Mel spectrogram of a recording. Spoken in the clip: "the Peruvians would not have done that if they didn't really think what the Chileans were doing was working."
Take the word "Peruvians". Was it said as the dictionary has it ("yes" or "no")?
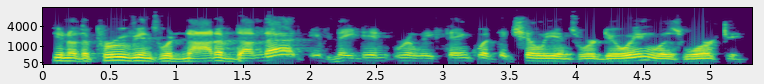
yes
